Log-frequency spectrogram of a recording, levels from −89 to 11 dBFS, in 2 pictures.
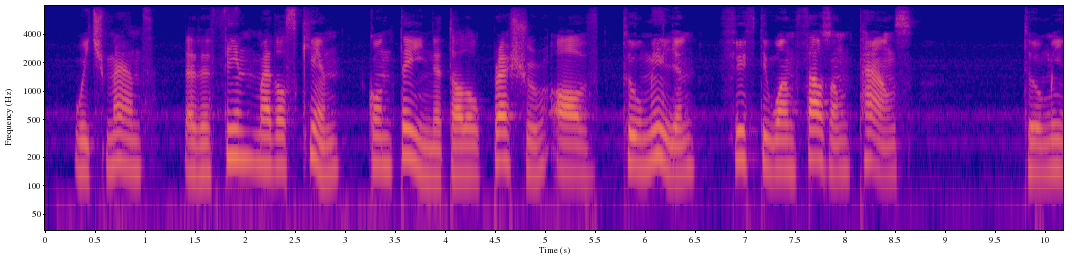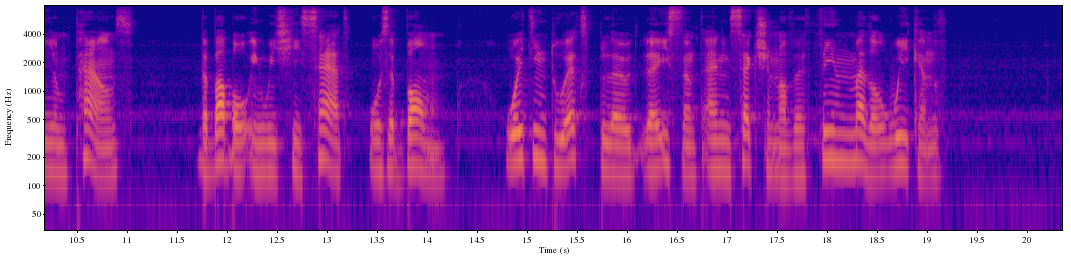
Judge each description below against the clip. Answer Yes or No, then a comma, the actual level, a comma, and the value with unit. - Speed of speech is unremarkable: No, slow, 110 wpm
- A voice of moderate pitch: Yes, medium, 150 Hz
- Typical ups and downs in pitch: Yes, average, 4.1 semitones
